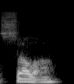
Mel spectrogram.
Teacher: Selah, the accent should go on first syllable.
